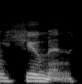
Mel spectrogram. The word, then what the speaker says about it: Heumann: So the title is a play on her last name because it's Being Heumann.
